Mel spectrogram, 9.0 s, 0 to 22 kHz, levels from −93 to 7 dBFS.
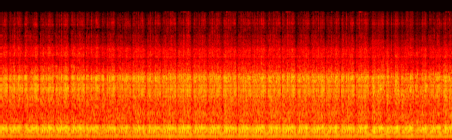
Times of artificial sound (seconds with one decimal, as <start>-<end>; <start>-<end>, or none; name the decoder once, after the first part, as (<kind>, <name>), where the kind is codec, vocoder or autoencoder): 7.4-8.5 (codec, SNAC)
